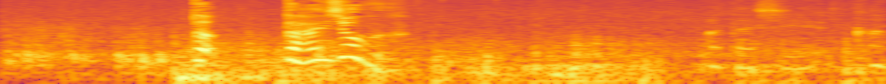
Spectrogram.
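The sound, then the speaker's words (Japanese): Heavy rain hisses steadily while deep thunder rumbles, swelling in loud bursts near the start, heard from a bicycle parking area where people have taken shelter. A person speaks briefly over the downpour. “雨やまないねそそうだねえ何この状況雨が降ってきて駐輪場に避難したら”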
